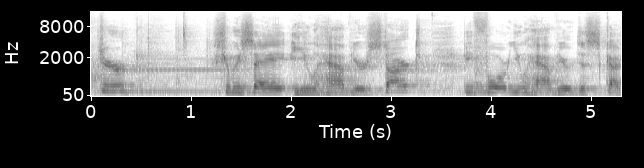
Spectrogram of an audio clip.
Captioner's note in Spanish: aplausos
